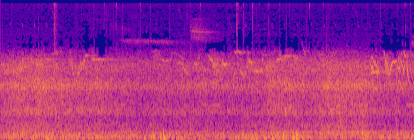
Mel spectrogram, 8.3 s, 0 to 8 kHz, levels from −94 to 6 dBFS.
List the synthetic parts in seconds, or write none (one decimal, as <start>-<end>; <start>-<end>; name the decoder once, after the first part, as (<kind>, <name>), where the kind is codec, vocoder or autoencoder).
7.5-8.3 (vocoder, BigVGAN v2)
